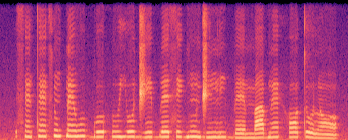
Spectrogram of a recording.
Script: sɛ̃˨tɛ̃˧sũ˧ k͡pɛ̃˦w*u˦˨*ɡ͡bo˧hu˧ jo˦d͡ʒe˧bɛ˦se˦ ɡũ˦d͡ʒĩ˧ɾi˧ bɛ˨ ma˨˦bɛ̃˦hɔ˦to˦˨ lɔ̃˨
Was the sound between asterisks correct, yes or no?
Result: yes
